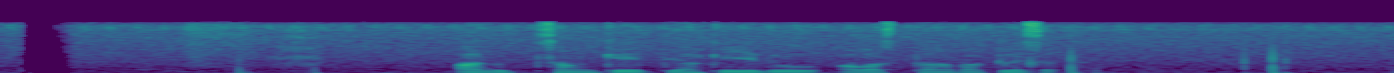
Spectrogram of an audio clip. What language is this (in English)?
Sinhala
